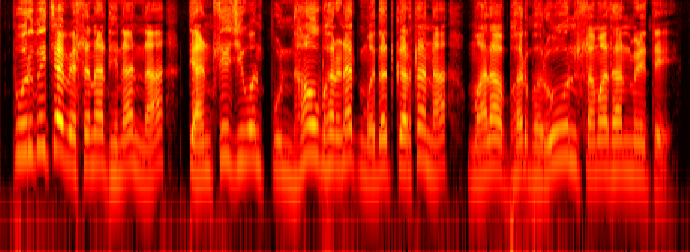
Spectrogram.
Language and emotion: Marathi, happy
